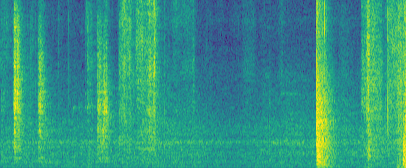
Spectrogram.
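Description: A blade drawn in short scraping strokes along the edge of a foil-faced rigid foam insulation board, scoring it. Near the end come two louder scrapes and knocks as the board is handled.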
